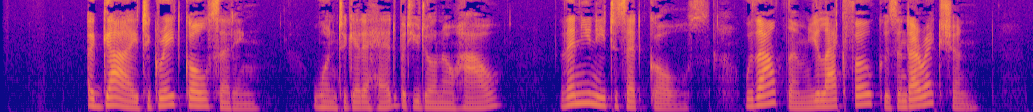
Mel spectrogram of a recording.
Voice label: US english infomercial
